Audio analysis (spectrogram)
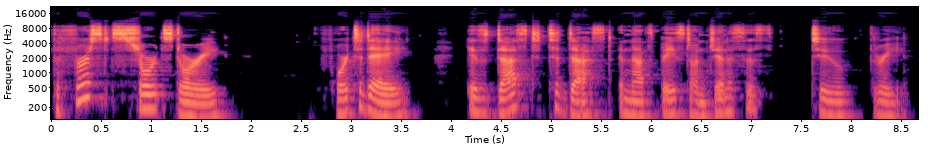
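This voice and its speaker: Low, creaky-voiced woman reading to children. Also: a bit bright. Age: older. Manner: deliberate, instructive, addressing children directly. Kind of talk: read-aloud children's Bible stories with asides.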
